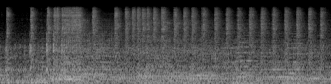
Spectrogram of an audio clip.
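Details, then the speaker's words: Restored MZ two-stroke motorcycle on its first start after reconnecting the battery and checking the choke: quick, popping tick-over, slightly lumpy but steady and clean; expected to even out after a good run up the road. "Sounds well to me when that's had a good run up the road and cleared tick overall just even out that little bit more than it is now and that'll be spot on."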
